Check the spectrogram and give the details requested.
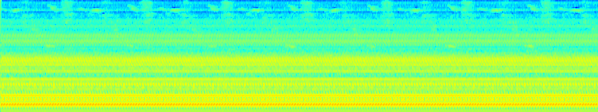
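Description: Loud steady mechanical droning with rapid rhythmic buzzing, the gradient noise of an MRI scanner running a head scan.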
